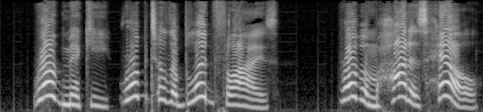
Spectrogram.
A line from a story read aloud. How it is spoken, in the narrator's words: Peaches, with wide eyes, her breath coming faster and faster, cried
